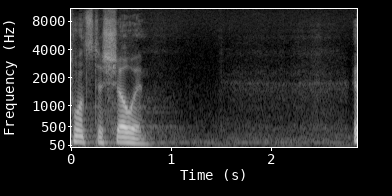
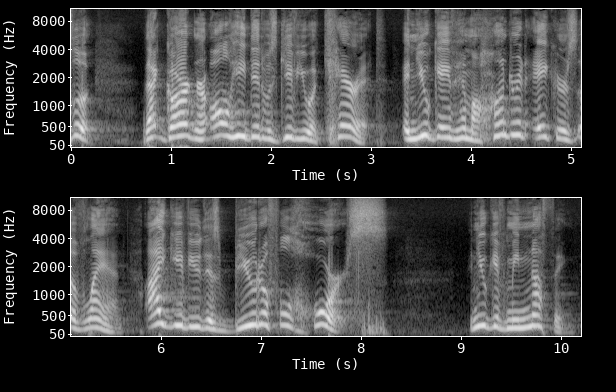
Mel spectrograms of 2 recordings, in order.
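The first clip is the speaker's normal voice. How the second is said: higher, indignant outburst; angry nobleman; 6 semitones higher, 3 dB louder than usual. Acted. Nobleman protests to the prince, higher and indignant. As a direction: complain bitterly that you were cheated. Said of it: "the nobleman is angry, furious".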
